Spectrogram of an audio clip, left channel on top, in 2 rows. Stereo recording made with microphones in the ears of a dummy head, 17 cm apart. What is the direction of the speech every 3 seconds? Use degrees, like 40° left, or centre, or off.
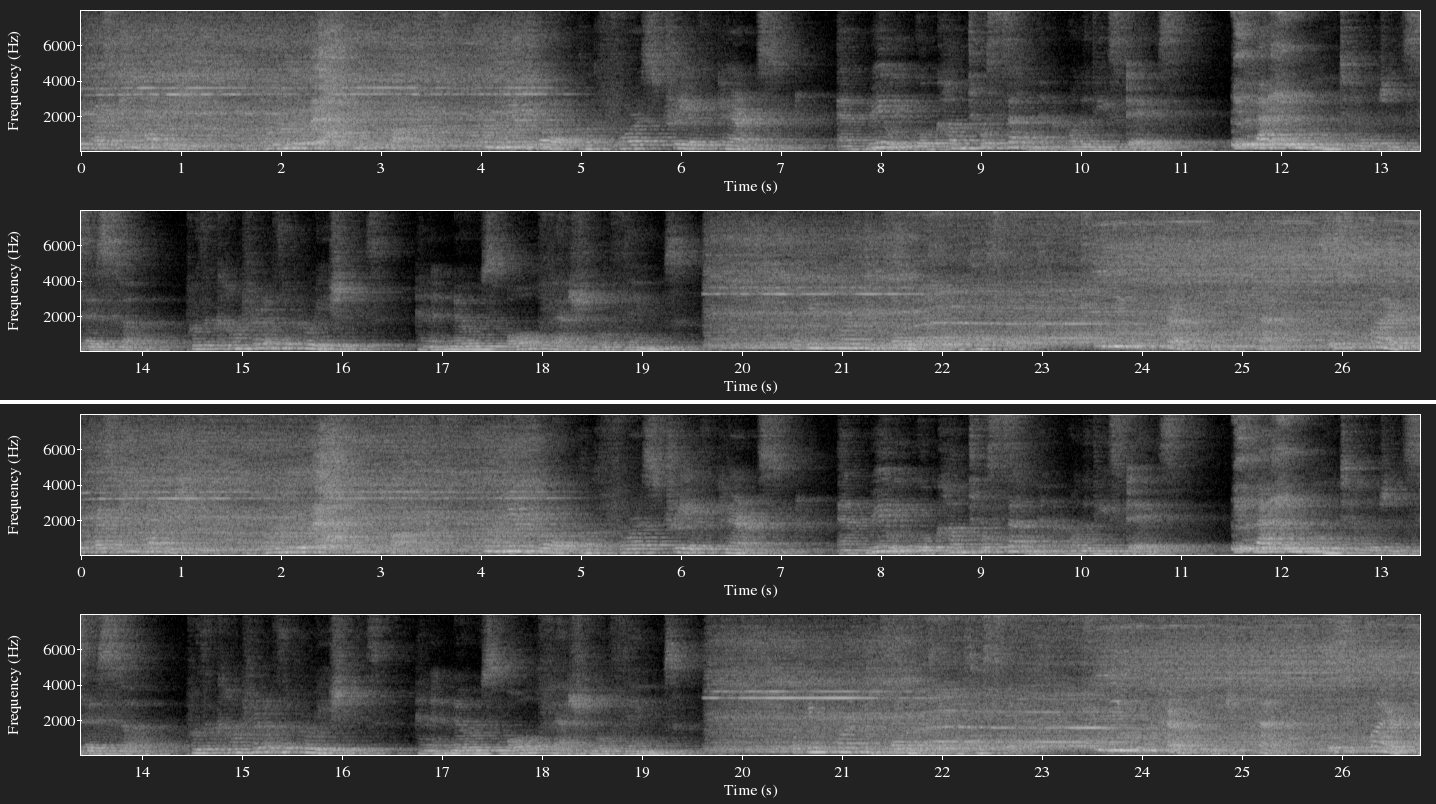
40° left, 40° left, 40° left, 40° left, 30° left, 10° left, 20° right, 60° right, 60° right.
